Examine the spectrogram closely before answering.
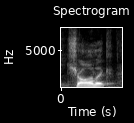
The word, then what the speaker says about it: Canik: go ahead and call them canic yes the pronunciation is chonic but here in america we see say things the way we want to so we'll call them canik from here on out but it is very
